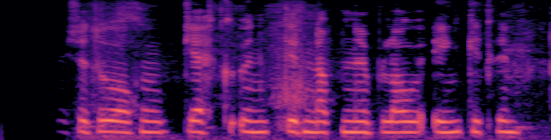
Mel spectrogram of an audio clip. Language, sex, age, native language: Icelandic, male, 12, Icelandic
